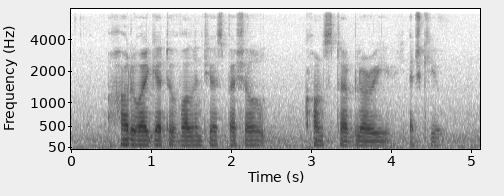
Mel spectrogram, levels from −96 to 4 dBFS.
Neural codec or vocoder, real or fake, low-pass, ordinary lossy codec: vocoder, 44.1 kHz, 128 mel bands every 256 samples, BigVGAN v2; fake; 7.2 kHz; none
